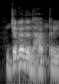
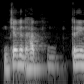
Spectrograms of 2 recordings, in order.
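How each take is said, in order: First: "जगदधात्री" with an added द before धा, lower; corrected जगदधात्री. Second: "जगधात्री" with no द before धा; wrong form जगधात्री. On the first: Teacher gives students the correction, जगदधात्री with द sounded. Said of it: "जगदधात्री होता है". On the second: Teacher rejects the faulty spelling, जगधात्री without the द. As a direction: slowly say "जगधात्री", jag straight into dhatri. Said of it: "जगधात्री नहीं होता". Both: Shown as a demonstration.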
